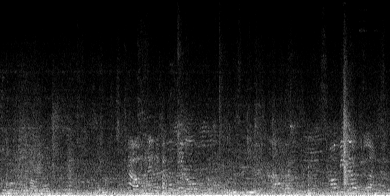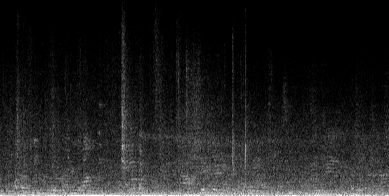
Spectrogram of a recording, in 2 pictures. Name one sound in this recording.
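A man and a woman chat casually nearby.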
